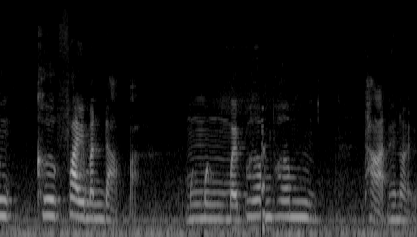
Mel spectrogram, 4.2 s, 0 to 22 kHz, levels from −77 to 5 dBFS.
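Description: At 2.58 to 2.67 s, damaged data in the compressed stream breaks decoding. The decoder loses frame sync and hunts for the next header. It sounds like a brief glitch in the speech.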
